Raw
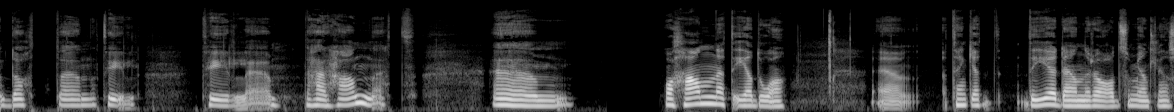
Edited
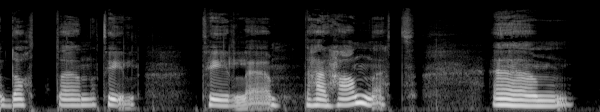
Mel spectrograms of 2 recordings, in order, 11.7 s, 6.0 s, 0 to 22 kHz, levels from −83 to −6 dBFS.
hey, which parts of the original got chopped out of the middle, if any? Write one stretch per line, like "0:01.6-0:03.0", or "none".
none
